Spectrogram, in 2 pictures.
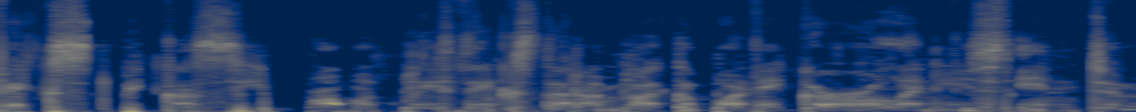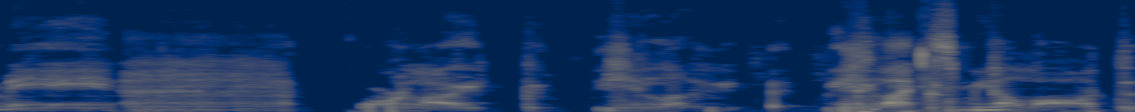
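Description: A woman whispers. She keeps a fairly slow pace. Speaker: ASMR creator. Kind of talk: ASMR whisper ramble to camera. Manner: whispered, cupped close to the mic; tired, soft. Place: home room. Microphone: lapel.

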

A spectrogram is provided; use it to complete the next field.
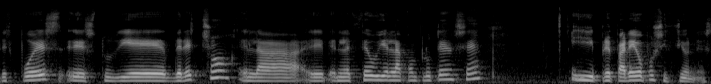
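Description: A woman in a Castilian accent, with a fairly low pitch, ordinary pitch variation and a fairly slow pace. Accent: Castilian Spanish (central Spain). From Spain, Toledo (Castilla-La Mancha). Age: 60s. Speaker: lawyer and hunting club president. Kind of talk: podcast interview. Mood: warm, nostalgic. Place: studio. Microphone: studio mic.

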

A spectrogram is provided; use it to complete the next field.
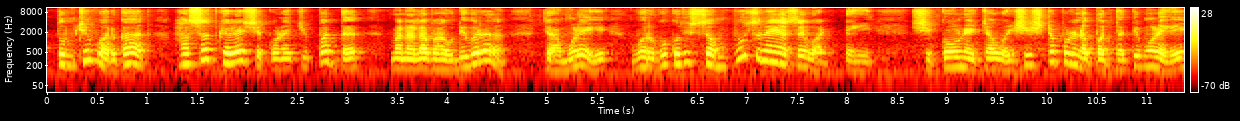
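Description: With a dark, mellow tone, a woman's fairly low pitch moves through very wide swings. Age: 70s. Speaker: meditation class student. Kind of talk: testimony. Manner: halting.

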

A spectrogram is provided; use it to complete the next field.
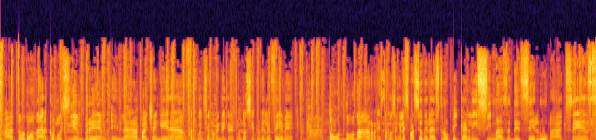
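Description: A man speaks at a fairly slow pace and fairly high pitch, with very wide pitch swings and hardly any pauses. Clear music plays in the background, and the sound is dry with no echo. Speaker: radio announcer. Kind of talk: live radio DJ talk with sponsor read. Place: studio. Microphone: studio mic.

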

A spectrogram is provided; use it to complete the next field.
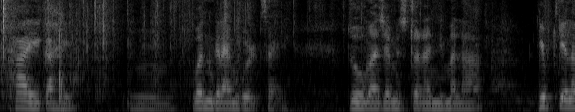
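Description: A woman speaks with a fairly low pitch in a monotone, flat delivery. Noticeable background noise can be heard. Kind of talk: product showcase vlog. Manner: casual, chatty.

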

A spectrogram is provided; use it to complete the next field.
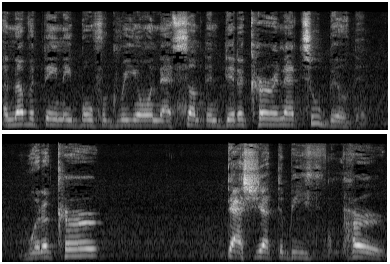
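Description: A man with an American accent at a high pitch and a moderate pace, ordinary pitch variation, long, frequent pauses, and light background noise. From Brooklyn, New York (Brownsville); Brooklyn, New York. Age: 40s. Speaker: YouTube channel host. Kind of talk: monologue video commentary. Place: home room. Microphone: phone near.

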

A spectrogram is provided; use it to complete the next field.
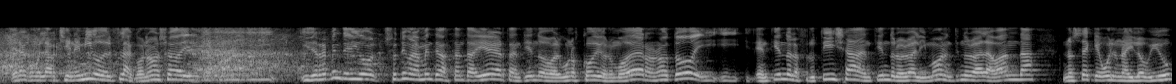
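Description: A man with a Rioplatense accent talks at a very fast pace with hardly any pauses, using a high pitch and ordinary pitch variation. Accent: Argentine Rioplatense Spanish. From Argentina. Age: 20s. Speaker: comedian; stand-up comedian. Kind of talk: stand-up. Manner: halting, repeated 'y, y, y'. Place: studio. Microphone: handheld.

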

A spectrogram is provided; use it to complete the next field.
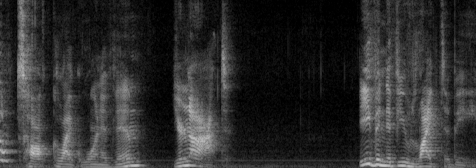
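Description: Using a put-on character voice, a man speaks fairly slowly at a fairly high pitch, with long, frequent pauses. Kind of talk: film monologue audition. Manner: mocking, menacing, slow and deliberate.

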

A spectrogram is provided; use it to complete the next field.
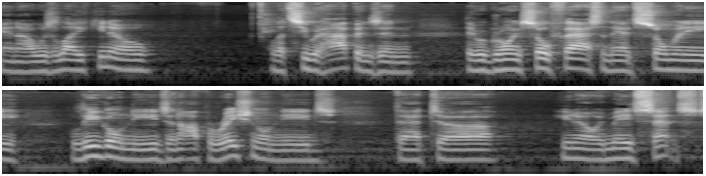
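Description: A man with an American accent speaks at a moderate pace in a monotone, flat intonation, broken by long, frequent pauses. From US Northeast (New Jersey). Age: 40s. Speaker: fashion consultant and former lawyer. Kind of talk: interview. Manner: casual, many fillers. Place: office.

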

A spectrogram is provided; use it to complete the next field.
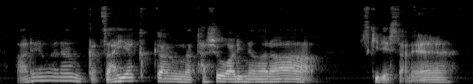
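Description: In a very clean recording with a silent background, a man with a plain, everyday voice at medium pitch uses lively intonation. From Japan, Fukushima. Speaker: haiku poet, parent living in Paris. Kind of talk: casual monologue segment.

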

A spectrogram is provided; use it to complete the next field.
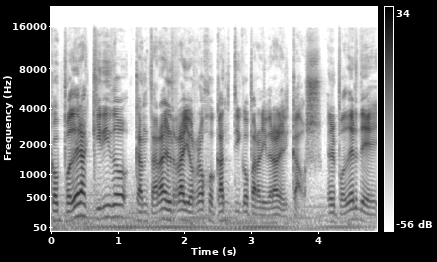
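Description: The voice reads in a natural way. Nothing about it sounds put on.

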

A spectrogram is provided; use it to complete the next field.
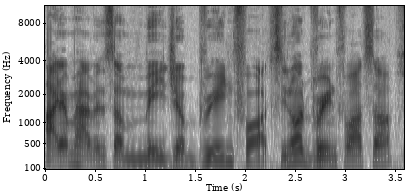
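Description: The sound is dry with no echo as a man speaks with lively intonation. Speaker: actor. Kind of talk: comedic monologue to camera. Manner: casual, playful. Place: garden. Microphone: phone near.

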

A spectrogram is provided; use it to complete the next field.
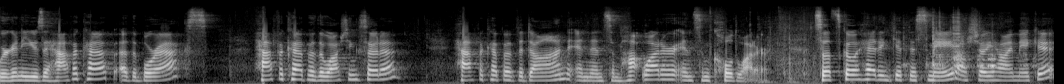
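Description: A woman speaks at a medium pitch and a fairly quick pace, with few pauses and ordinary pitch variation.

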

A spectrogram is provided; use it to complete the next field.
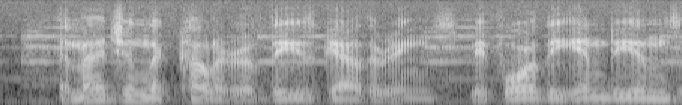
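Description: Clear background music behind a man's fairly low voice at a moderate pace. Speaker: documentary narrator. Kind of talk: documentary narration. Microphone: old recording.

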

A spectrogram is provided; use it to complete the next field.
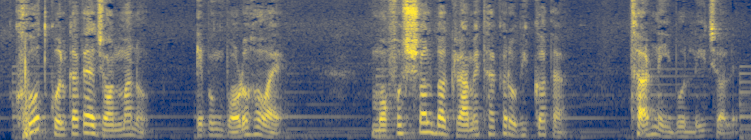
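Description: A man talks at a medium pitch. Music can be heard behind him. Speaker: storyteller narrator. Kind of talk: horror story narration.

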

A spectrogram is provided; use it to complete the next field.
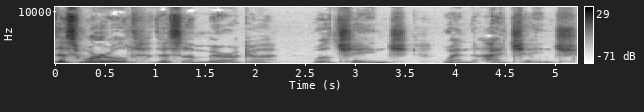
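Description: A man's somewhat breathy voice with very wide pitch swings. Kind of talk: inspirational talk and reading. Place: home room. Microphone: phone near.

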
